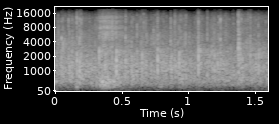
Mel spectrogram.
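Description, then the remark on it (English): A crowd applauds steadily, a dense wash of many hands clapping at once with no gaps, sustained and fairly loud throughout the short stretch. The audience at a Father's Day church service at City Life claps for God. “Clap it up for him, he's so awesome.”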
